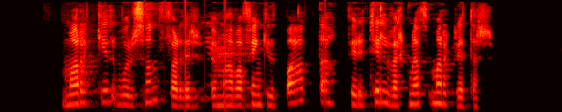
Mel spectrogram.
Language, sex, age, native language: Icelandic, female, 40-49, Icelandic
